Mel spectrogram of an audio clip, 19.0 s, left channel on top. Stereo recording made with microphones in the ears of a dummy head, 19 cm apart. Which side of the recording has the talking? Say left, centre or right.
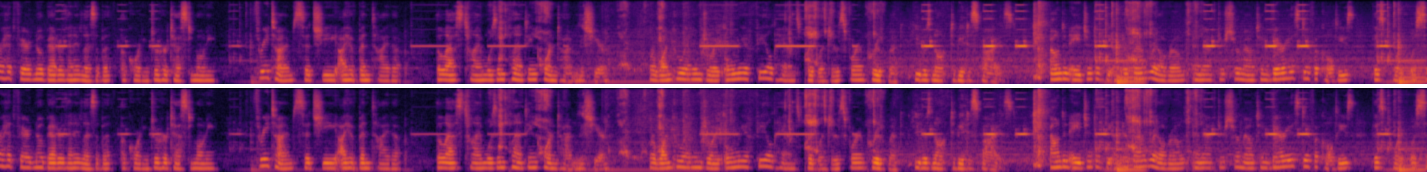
centre.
